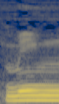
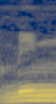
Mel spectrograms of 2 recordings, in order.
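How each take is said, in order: No difference in how they are said.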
